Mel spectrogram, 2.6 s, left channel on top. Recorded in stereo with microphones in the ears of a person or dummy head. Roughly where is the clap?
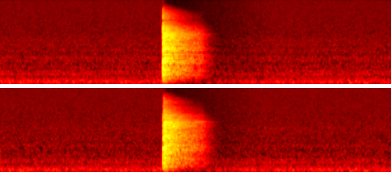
Left.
